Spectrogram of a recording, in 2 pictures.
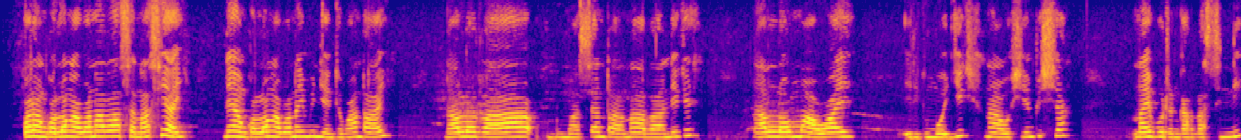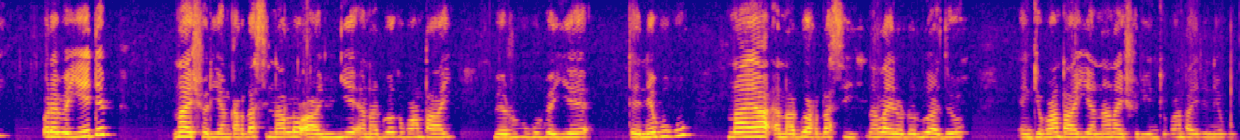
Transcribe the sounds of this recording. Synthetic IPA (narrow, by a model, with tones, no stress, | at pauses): ɔ˦ɾɛ˨ŋɡɔ˨lɔ˦ŋa˨βa˦na˦ɾa˦sɛ˨na˦sja˨i˦ | nɛ˦˨ŋɡɔ˨lɔ˦ŋa˨βa˦na˦jmi˦njɛ˨ŋɡɪ˨pa˦nda˨˦i˦ | na˨˦lɔ˦ɾa˨˦˨du˨ma˨sɛ˦nda˨na˦˨ɾa˨ne˦kɛ˦ | na˨˦lɔ˦ma˨wa˦e˦ | ɪ˨ɾki˨mo˨d͡ʒi˦kna˨ɔ˨ʃɛ˦mbi˦ʃa˦ | na˦jbʊ˨te˨ŋɡa˨rda˨si˨ni˦ | o˦ɾɛ˨βɛ˨jɛ˦i˦de˦p̚ | na˦i˨ʃo˨ɾja˨ŋɡa˨rda˦si˨na˦lɔ˦ʔa˨ɲu˨ɲɛ˦ɛ˨na˨dwa˦kɪ˨pa˦nda˨˦i˦ | mɛ˨ɾu˦bu˦ku˦pɛ˨jɛ˦ | tɛ˨ne˦βu˦ku˦ | na˦ja˦ʔɛ˨na˨dwa˨rda˦si˦na˨˦la˦i˨ɾɔ˨dɔ˨lu˦a˨do˦ | ɛ˨ŋɡɪ˨βa˦nda˨i˦ja˨na˦na˨i˨ʃo˨ɾjɛ˨ŋɡɪ˨βa˦nda˨i˦ɾe˨ne˦βu˨k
